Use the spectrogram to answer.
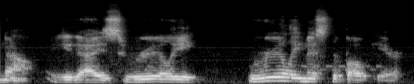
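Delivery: normal talking voice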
